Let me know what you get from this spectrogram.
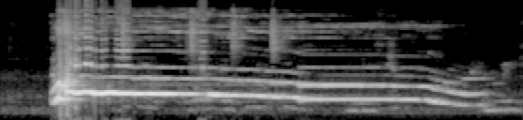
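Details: A male Siberian Husky gives one long, mournful howl that slides slowly downward, joining huskies howling on a live stream.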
